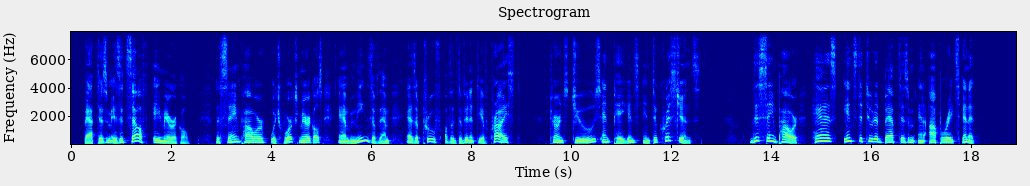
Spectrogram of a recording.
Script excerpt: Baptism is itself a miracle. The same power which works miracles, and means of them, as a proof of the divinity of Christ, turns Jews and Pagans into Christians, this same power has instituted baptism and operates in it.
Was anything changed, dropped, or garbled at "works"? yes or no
no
